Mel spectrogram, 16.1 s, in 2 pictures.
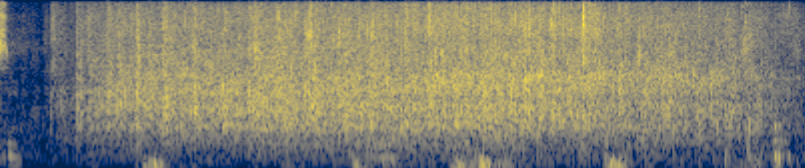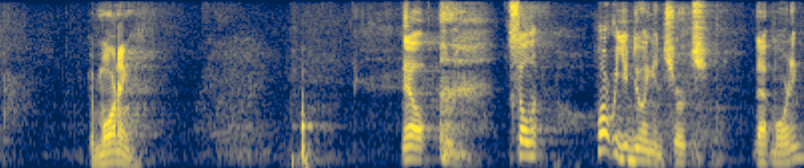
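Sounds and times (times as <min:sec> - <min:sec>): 
speech: 0:00.0 - 0:00.3, 0:09.0 - 0:09.6, 0:13.2 - 0:16.0
audience applause welcoming a guest on stage: 0:00.4 - 0:08.4.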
